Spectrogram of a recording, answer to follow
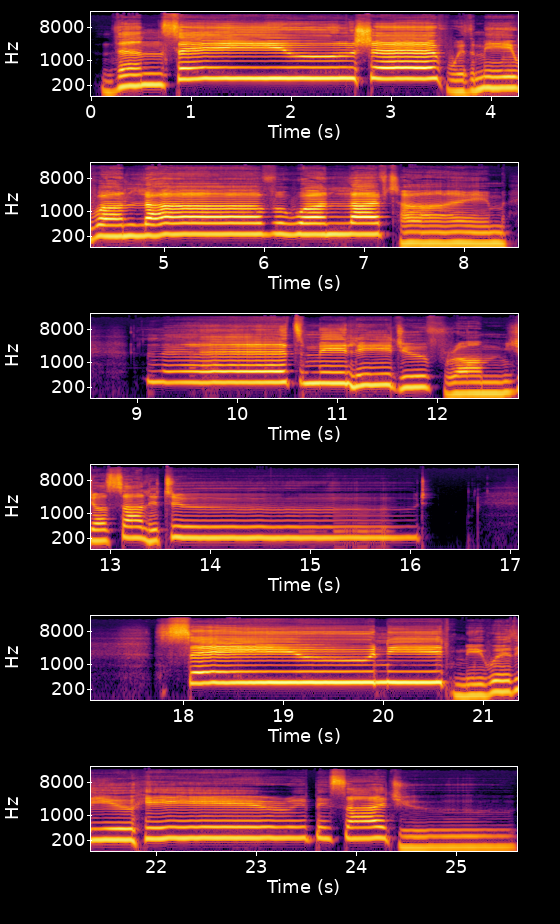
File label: Golden Age R2 male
